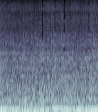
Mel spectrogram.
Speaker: what it sounds like with a big exhaust leak and a muffler on it.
